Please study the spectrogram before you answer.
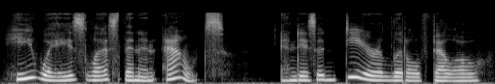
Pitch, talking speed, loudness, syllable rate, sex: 205 Hz, 145 wpm, -15 LUFS, 3.6 syllables/s, female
